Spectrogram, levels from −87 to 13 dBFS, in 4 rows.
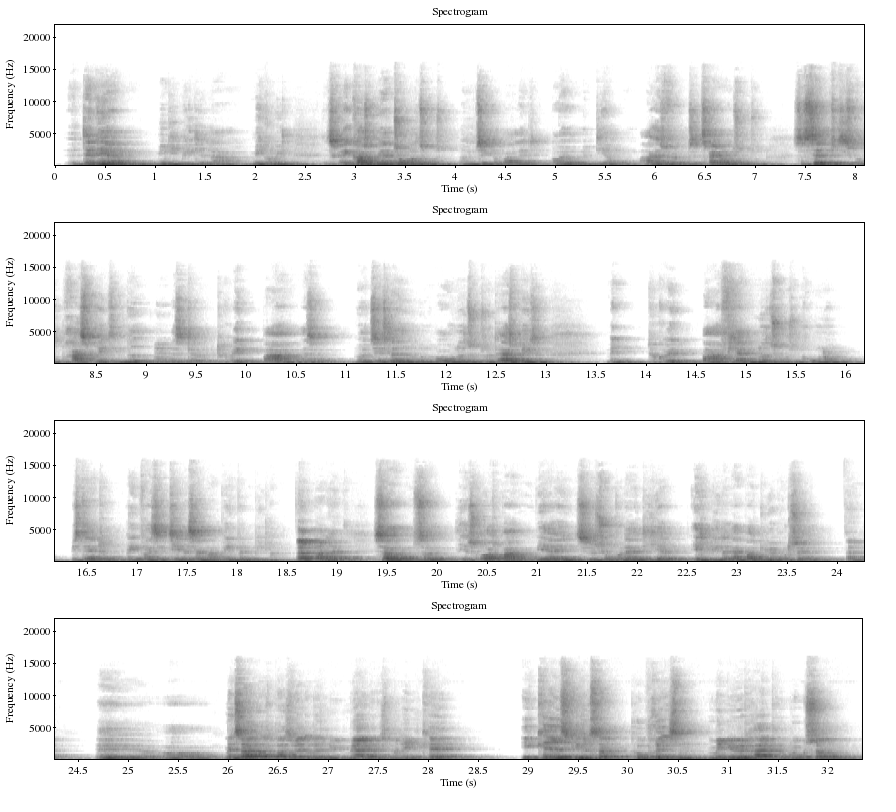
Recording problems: off-mic speech; far
room echo; noticeable; dies away in 0.6 s

